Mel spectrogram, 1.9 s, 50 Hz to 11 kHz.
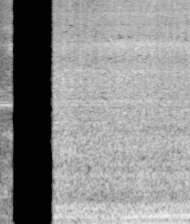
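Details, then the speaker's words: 1967 Travco 220 RV big-block Chrysler V8, parked since 1988, first start on fresh gas: after a brief dropout it settles into a steady, even idle with a smooth low rumble, no knocks or misses; oil pressure 50. "oh my God it's starts right up in Idols right Idol"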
